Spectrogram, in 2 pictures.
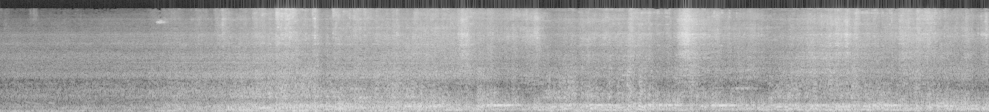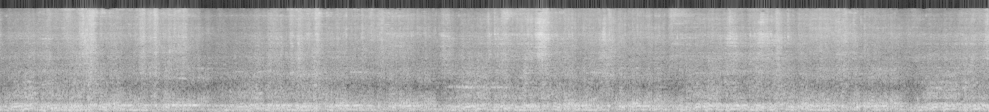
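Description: A train running past on the station tracks: a loud, steady rumble of wheels on rail that builds up over the first few seconds and then holds, with scattered sharp clacks.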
